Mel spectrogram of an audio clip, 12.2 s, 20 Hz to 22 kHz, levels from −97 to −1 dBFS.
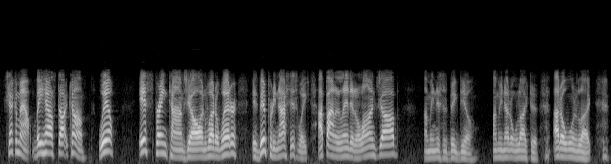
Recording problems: high frequencies cut off; severe; nothing above 4 kHz

